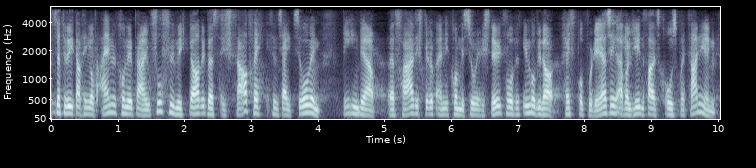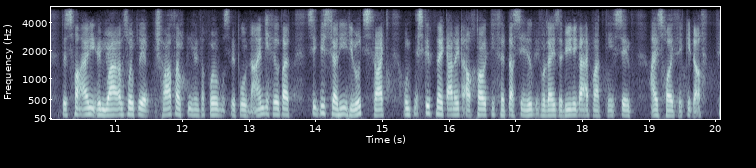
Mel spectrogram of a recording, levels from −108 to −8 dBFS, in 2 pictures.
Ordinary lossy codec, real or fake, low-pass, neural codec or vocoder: none; fake; 5.4 kHz; codec, 16 kHz, 0.5 kbps, FreqCodec, larger model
